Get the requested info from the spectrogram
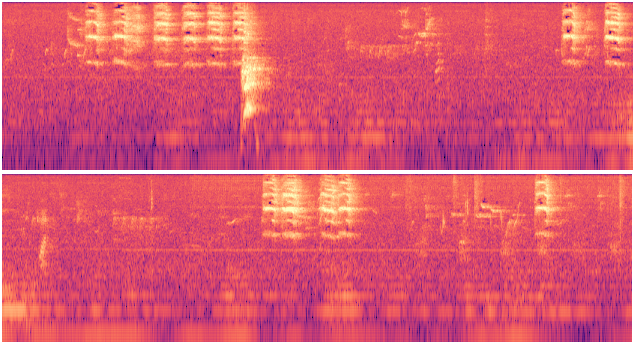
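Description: Birds chirping in short runs of rapid, high notes, several times, with one loud, short call sliding sharply downward about three seconds in. A steady low hum runs underneath.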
